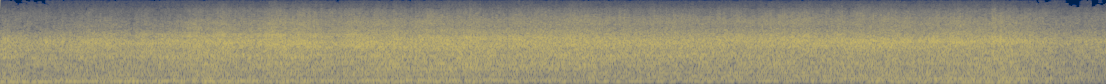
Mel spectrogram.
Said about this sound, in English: And now, listeners, everything's in readiness for the start. All the cars are revving up, each waiting for his signal to go. Any minute now. Yes, the first one's off. The Monte Carlo rally's underway.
